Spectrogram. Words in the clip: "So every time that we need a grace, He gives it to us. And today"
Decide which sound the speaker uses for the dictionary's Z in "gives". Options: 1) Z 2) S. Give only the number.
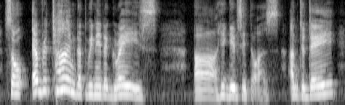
2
